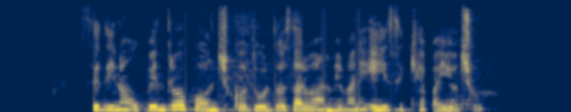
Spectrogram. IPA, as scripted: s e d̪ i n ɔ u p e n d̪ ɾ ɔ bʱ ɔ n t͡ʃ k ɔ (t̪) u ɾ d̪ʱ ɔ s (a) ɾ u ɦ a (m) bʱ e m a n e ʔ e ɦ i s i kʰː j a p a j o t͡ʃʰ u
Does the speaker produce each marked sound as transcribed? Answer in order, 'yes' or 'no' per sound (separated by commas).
no, yes, yes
